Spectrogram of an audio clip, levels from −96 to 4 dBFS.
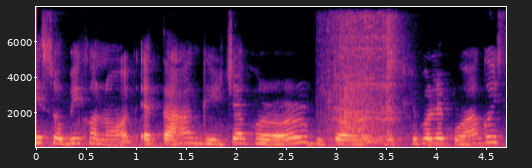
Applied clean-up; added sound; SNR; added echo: none; Dishes, pots, and pans; 12 dB; none.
